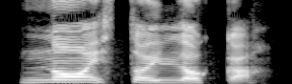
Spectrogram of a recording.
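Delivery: slow, loud, acted anger; angry retort. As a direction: say it slowly and forcefully, in anger. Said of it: "Mirándola con enojo, le dije".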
